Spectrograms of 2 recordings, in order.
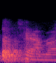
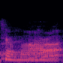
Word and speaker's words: Tamara: no that's not how well I pronounced my name Tamara and they're saying tomorrow this is why everyone pronounces it wrong mhm but they also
